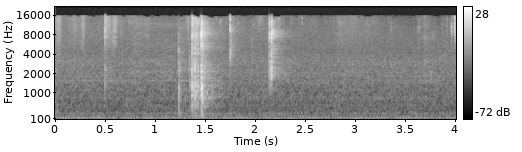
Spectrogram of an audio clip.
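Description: Perfume spray bottle being sprayed onto skin: a short hiss about a second and a half in, and a fainter short one just after, over a steady low room hum.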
